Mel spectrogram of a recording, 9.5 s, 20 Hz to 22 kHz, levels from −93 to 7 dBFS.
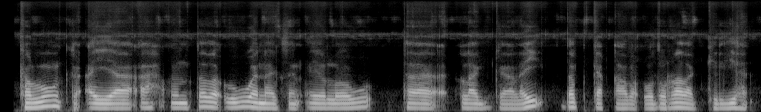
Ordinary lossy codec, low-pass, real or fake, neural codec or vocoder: none; none; fake; codec, 44.1 kHz, 7.8 kbps, DAC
